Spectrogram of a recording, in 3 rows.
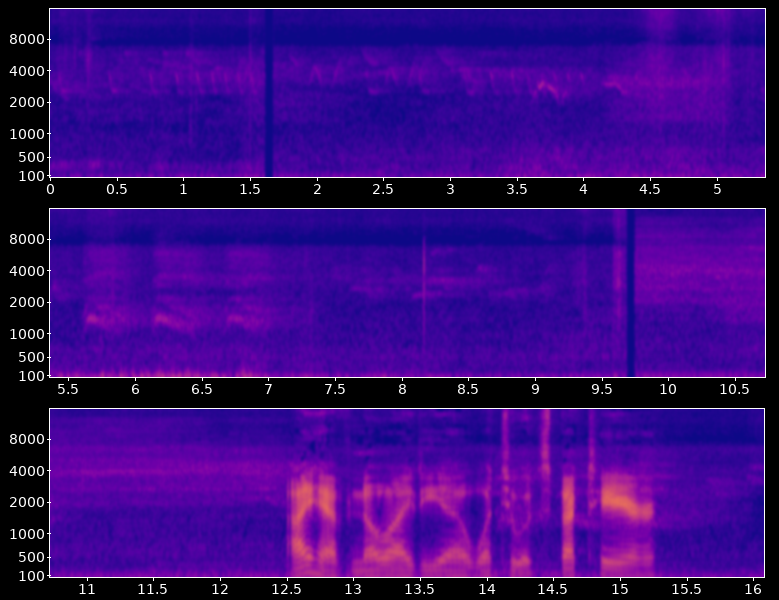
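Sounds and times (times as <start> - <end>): low wind rumble on microphone: 0.0 - 12.6
birds calling: 0.0 - 16.0.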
